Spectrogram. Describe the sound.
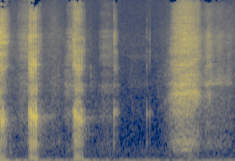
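Pigs grunting as they are driven into a stall: a few short, snorting grunts, then a longer breathy snort near the end, moderately loud with quiet gaps between.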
